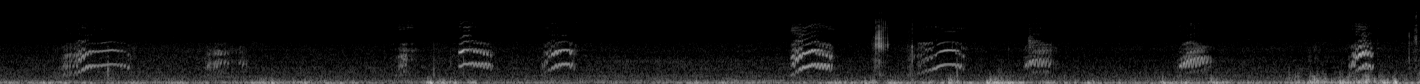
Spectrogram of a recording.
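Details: Grey cat giving a long series of repeated meows, each a short arched whine, some rising then dipping, spaced one to two seconds apart, with a steady low rumble underneath.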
